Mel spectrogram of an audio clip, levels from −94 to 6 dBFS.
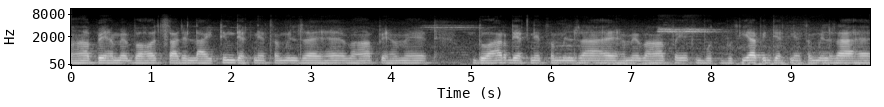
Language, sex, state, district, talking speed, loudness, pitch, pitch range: Hindi, male, Odisha, Khordha, 190 wpm, -19 LUFS, 140 Hz, 135-140 Hz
